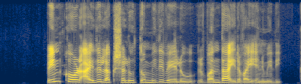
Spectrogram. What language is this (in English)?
Telugu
